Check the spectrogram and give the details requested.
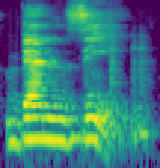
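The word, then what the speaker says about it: VNX: Um, and it's spelled V N X as in X-ray, I I pronounced Venzie.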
